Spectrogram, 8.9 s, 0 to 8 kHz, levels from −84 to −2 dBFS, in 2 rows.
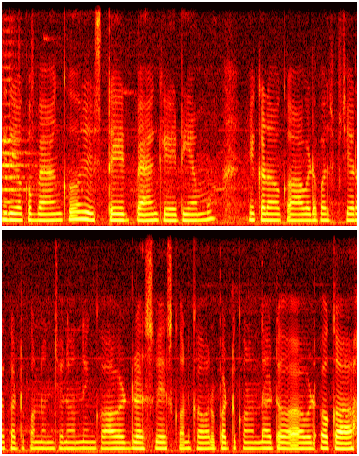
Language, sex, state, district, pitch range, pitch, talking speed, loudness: Telugu, female, Andhra Pradesh, Anantapur, 210-220 Hz, 215 Hz, 155 wpm, -18 LUFS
